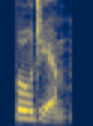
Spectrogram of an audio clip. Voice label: "podium", Indian; Dictionary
